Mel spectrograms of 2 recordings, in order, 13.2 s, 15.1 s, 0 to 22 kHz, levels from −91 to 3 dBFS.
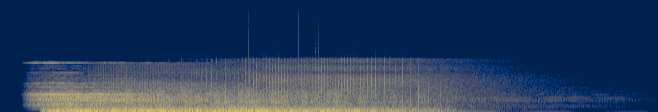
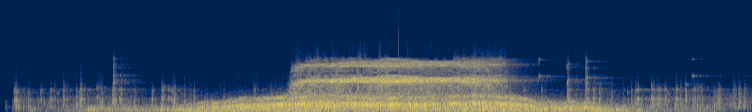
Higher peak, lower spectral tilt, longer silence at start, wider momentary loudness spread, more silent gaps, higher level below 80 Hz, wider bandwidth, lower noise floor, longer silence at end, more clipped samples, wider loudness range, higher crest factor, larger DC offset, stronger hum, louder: second, -8 dBFS vs -2 dBFS; first, -11 dB/octave vs -8 dB/octave; first, 0.55 s vs 0.3 s; second, 14 LU vs 23 LU; neither; about the same, -24 dBFS vs -28 dBFS; about the same, 3.1 kHz vs 3.2 kHz; first, -84 dBFS vs -47 dBFS; first, 4.05 s vs 0.15 s; neither; about the same, 16 LU vs 18 LU; about the same, 16 dB vs 18 dB; neither; neither; second, -27 LUFS vs -17 LUFS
